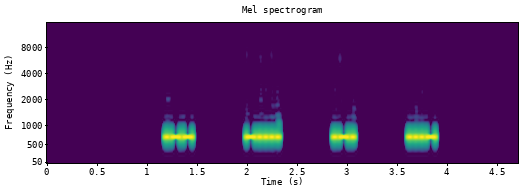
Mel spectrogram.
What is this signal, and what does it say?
Morse code, heard as a keyed tone, about 40 wpm, spaced as for 14 wpm, 700 Hz. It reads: W6RV
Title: USA Call Signs - 4 Characters - 6x Character Spacing - 40wpm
